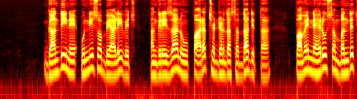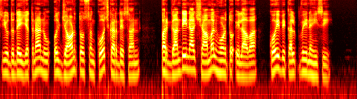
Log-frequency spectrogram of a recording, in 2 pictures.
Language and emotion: Punjabi, neutral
